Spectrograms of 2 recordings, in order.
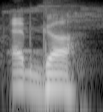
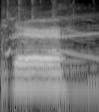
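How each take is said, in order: First: The last syllable has an open 'ar' vowel. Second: The last syllable has an 'er' vowel. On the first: "in Trinidad English, we would just say Edgar" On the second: "But American English, it's Gur"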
